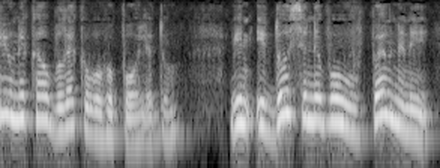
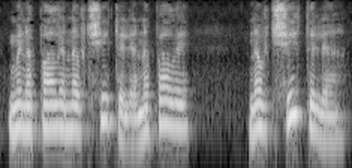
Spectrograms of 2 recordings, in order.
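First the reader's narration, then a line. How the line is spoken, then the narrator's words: Horrified moan. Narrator (Ukrainian): простогнала Герміона, нажахано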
